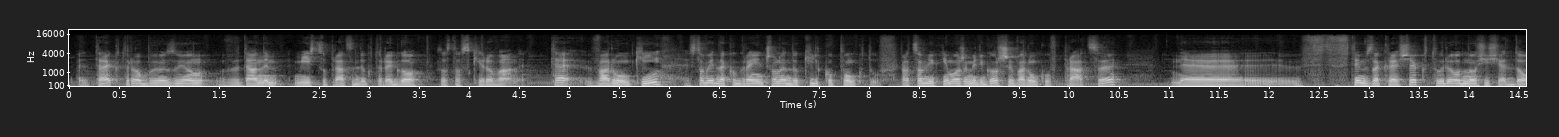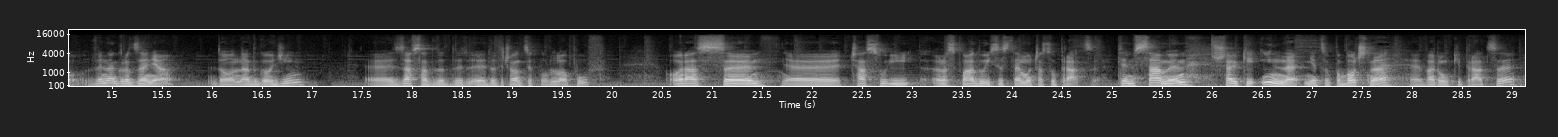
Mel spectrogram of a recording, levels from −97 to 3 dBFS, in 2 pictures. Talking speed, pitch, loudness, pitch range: 115 wpm, 120 Hz, -23 LUFS, 110-130 Hz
